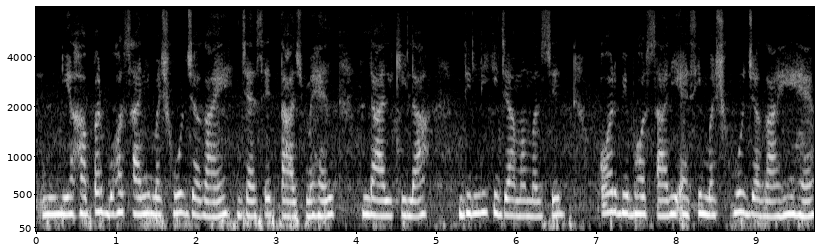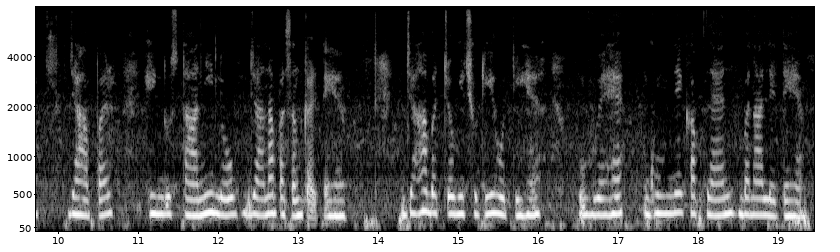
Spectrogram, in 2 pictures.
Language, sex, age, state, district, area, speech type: Urdu, female, 30-45, Uttar Pradesh, Aligarh, urban, spontaneous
